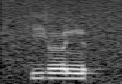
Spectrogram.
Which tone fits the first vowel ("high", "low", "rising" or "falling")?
low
